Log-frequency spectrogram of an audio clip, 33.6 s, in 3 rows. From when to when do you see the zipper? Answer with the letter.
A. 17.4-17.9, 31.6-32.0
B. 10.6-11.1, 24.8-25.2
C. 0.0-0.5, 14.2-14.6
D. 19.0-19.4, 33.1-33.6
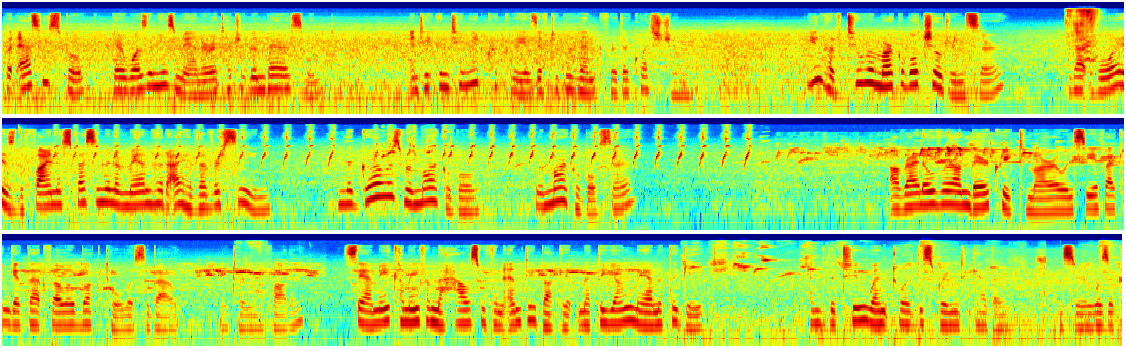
B.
